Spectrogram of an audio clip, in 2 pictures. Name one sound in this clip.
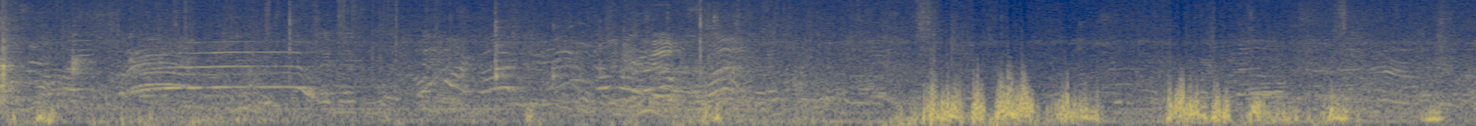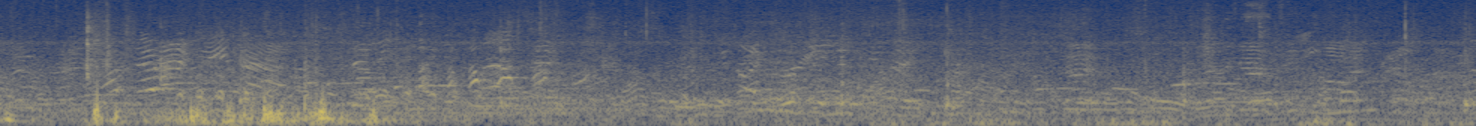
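Men and women shout and call out across an open field outdoors.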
